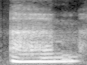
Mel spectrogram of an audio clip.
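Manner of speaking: murmured under the breath while searching; quiet whispered apology; whispered aside. Real, not acted. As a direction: whisper it to yourself, half off-mic.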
